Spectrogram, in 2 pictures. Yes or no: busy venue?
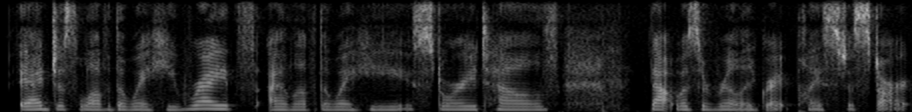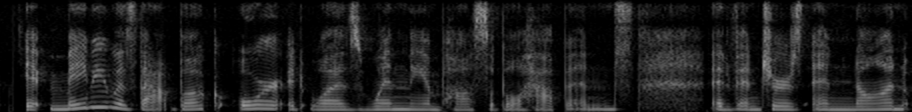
no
